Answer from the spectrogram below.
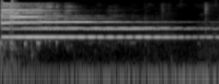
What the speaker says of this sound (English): Hold on, let me ring this bell.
